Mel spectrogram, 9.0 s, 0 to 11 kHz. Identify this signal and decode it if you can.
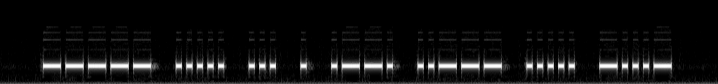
Morse code, heard as a keyed tone, about 18 wpm, spaced as for 15 wpm, 730 Hz. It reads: 05SEP25<BT>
